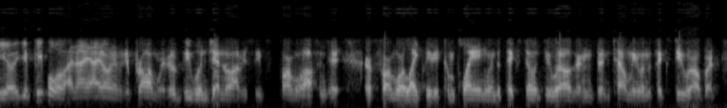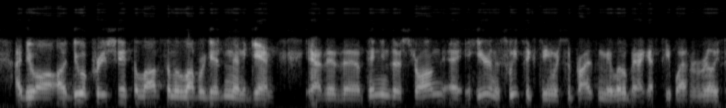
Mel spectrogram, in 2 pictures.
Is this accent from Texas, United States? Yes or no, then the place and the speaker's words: no; Wisconsin, United States; I'm from Wisconsin and went to the University of Cincinnati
